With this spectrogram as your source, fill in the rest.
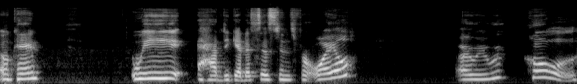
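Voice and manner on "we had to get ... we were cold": talking through yawns, much slower. Telling about needing help for heating oil growing up, yawning while talking. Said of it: "I keep yawning".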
